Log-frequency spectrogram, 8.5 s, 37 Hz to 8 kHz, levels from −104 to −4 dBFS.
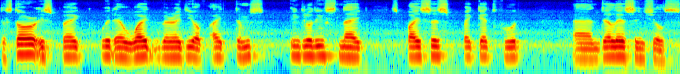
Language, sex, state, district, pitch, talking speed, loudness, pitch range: English, male, Nagaland, Dimapur, 135 Hz, 125 wpm, -18 LUFS, 130-140 Hz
